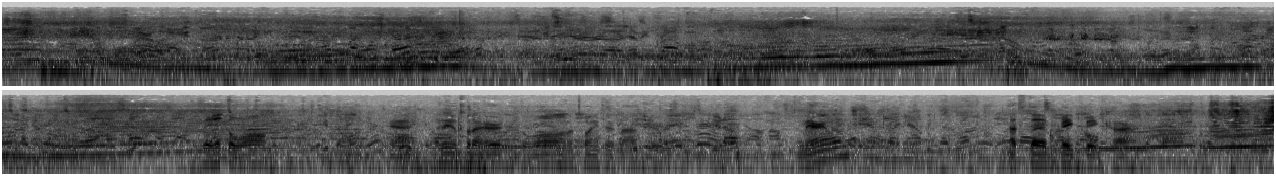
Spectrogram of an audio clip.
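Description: A car engine revs up and down on a track.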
